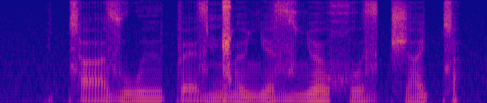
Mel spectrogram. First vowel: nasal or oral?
oral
